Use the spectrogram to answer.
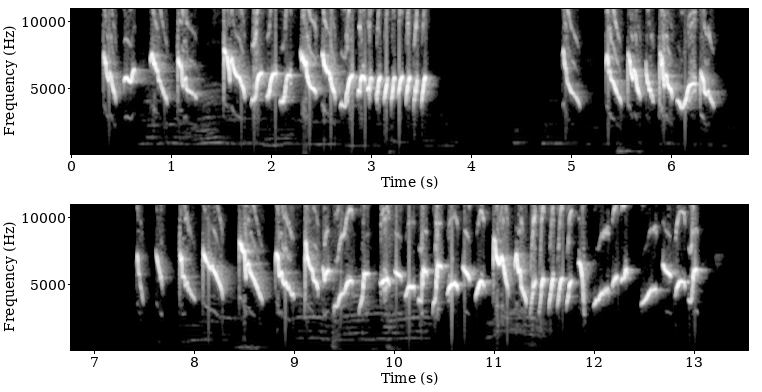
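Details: Lure song of a prolific dakun white-eye, used to get other white-eyes singing: long, fast runs of high, sharp, warbling chirps in three extended bursts, with brief quiet breaks between them.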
